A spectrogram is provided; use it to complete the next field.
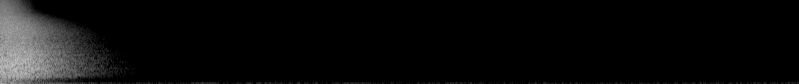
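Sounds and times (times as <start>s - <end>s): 
impulse response in Elveden Hall Suffolk England: 0.0s - 0.9s.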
